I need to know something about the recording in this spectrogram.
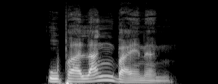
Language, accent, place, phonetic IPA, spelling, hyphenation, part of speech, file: German, Germany, Berlin, [ˈoːpa ˈlaŋˌbaɪ̯nən], Opa Langbeinen, Opa Lang‧bei‧nen, noun, De-Opa Langbeinen.ogg
- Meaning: dative plural of Opa Langbein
